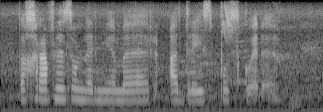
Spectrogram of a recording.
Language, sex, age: Afrikaans, female, 20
